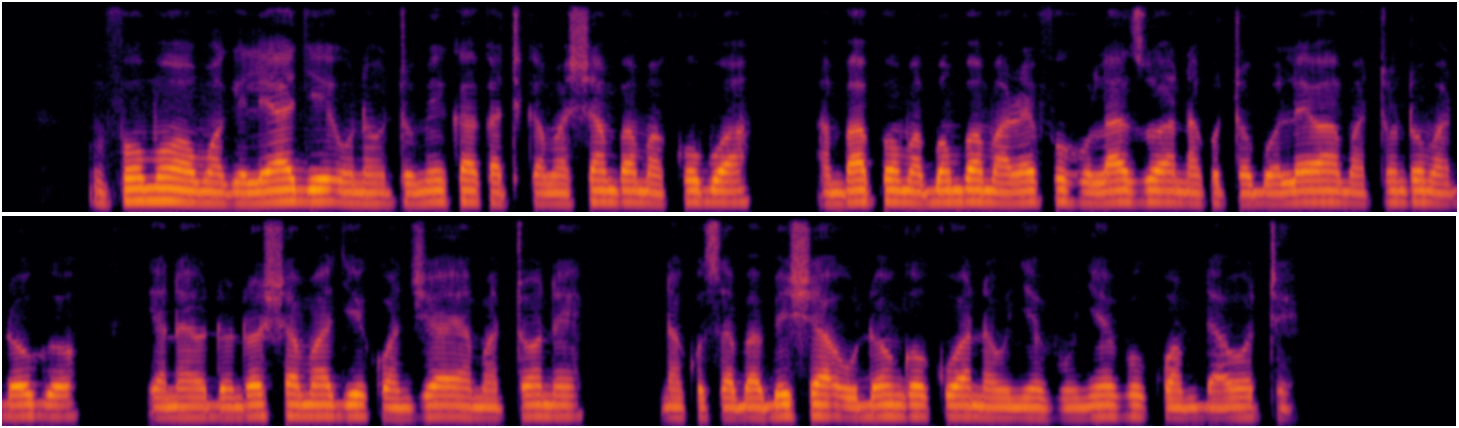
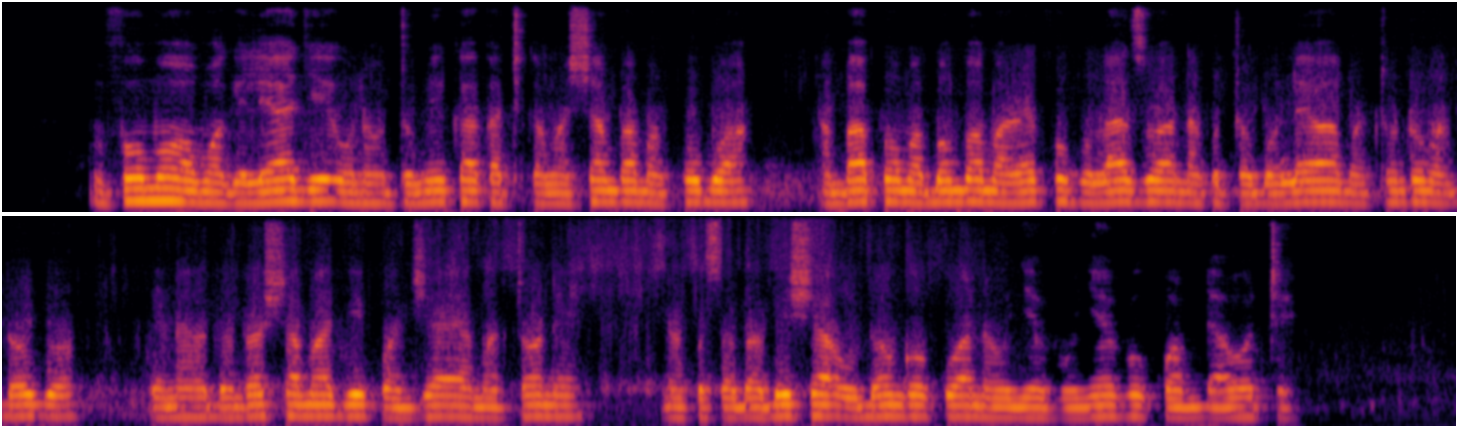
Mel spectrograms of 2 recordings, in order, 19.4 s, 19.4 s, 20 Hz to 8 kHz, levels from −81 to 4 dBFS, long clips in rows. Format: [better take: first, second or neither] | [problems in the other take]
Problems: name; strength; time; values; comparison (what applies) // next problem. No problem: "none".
first | noise reduction (neural separator model SepFormer DNS4)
